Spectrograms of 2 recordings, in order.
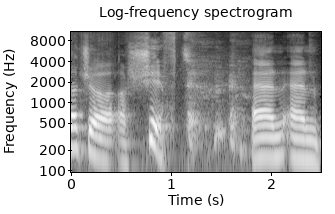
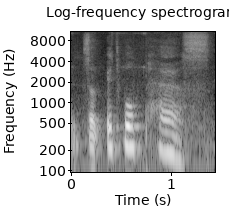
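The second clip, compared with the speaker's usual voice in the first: soft, slow, dismissive murmur; dismissive quote; 4 semitones higher, 10 dB quieter, slower than usual. Retold or imitated. Quoting people shrugging off the riots, soft slow dismissal. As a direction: brush it off lazily. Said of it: "what they're saying".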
